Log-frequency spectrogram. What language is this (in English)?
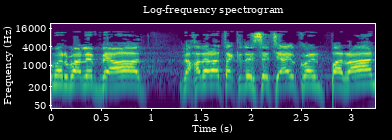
Hebrew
